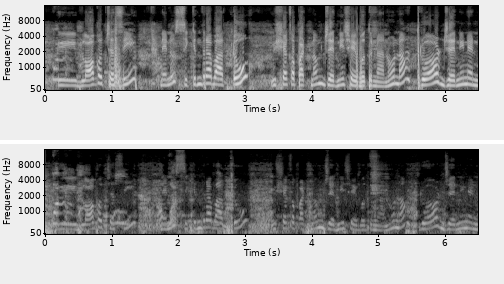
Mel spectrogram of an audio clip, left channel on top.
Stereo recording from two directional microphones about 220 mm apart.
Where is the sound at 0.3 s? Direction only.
50° left (ahead or behind).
